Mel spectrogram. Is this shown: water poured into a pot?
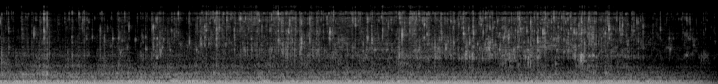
yes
